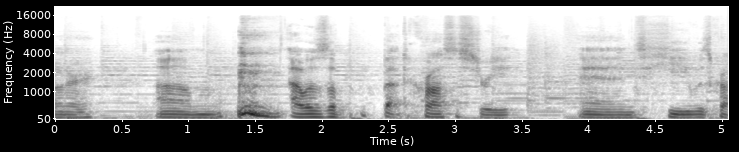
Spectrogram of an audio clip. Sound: clears throat

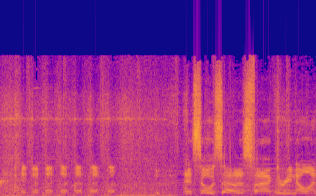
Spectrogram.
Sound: laughs

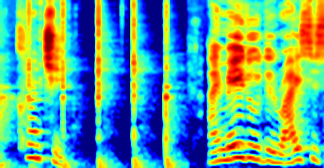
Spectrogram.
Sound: pestle thudding

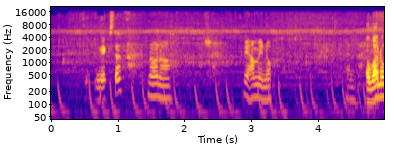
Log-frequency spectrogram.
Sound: speaking in Urdu

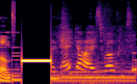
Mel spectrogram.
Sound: high pitched beeping noise

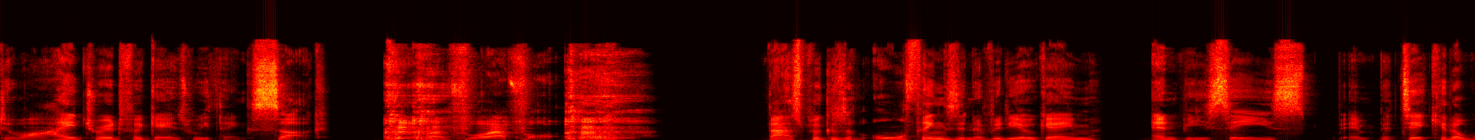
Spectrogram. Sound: cough

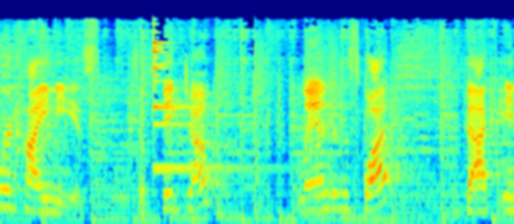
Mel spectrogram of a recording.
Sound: bell chimes

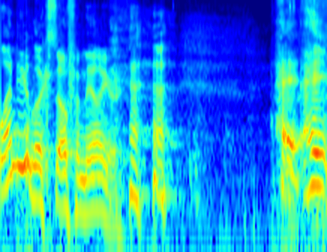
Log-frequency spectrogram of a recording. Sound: laughs

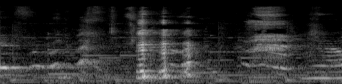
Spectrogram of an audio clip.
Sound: laugh

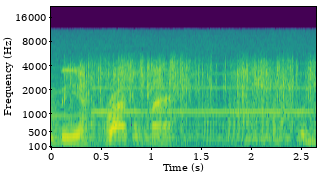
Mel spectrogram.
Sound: paper crinkling

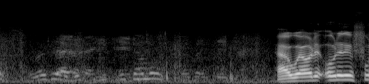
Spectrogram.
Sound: speaking in foreign language

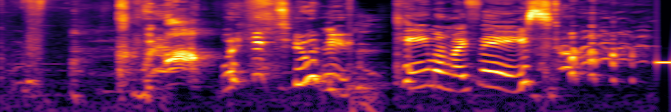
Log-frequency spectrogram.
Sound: laughs

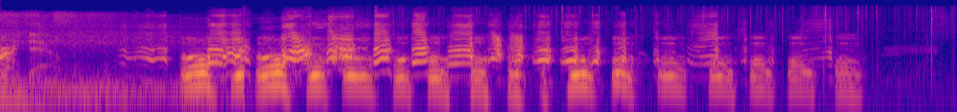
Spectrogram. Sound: laughing

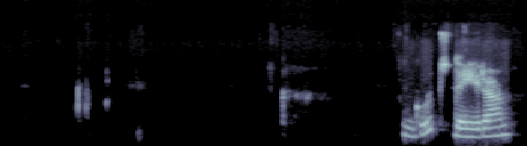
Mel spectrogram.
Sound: keyboard clicking

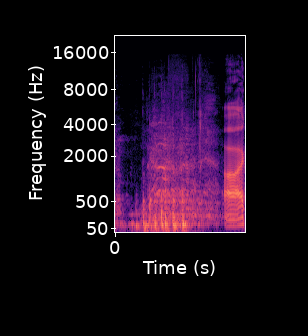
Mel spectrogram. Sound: crowd laughs

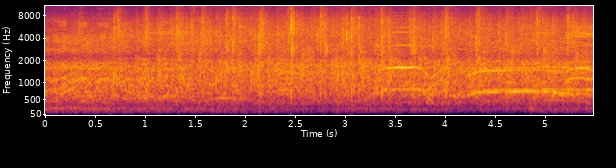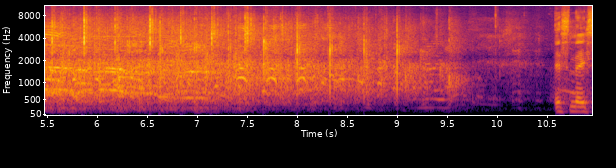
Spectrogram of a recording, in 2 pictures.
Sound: applause

